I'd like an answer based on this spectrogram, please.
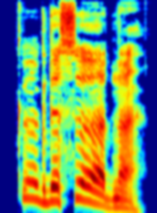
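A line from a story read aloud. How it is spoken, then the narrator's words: Bored drawl. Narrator (Russian): скучающим голосом протянула Эксел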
